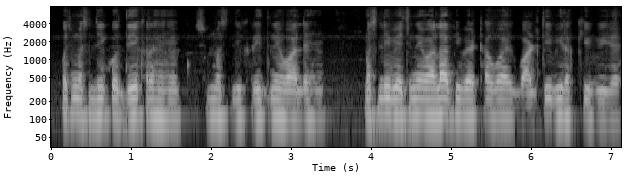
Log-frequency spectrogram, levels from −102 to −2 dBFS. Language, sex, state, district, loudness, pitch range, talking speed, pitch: Hindi, male, Uttar Pradesh, Muzaffarnagar, -40 LUFS, 105-110 Hz, 200 wpm, 110 Hz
